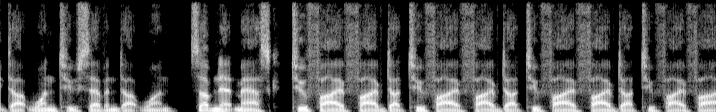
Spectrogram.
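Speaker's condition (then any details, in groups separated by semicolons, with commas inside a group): No condition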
